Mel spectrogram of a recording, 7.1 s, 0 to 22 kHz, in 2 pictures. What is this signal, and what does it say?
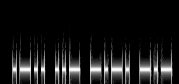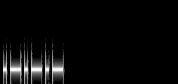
Morse code, heard as a keyed tone, about 17 wpm, 700 Hz. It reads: LUCK.
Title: Sentences from Top 1500 Words 17wpm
